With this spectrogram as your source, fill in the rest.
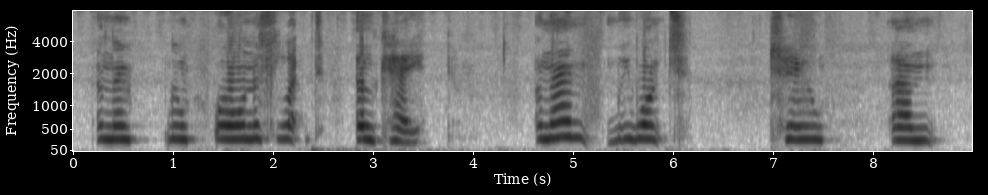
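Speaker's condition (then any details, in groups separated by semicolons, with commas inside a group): Cerebral palsy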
